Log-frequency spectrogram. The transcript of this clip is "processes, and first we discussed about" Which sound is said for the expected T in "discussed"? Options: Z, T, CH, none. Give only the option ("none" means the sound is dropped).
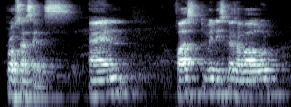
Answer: none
